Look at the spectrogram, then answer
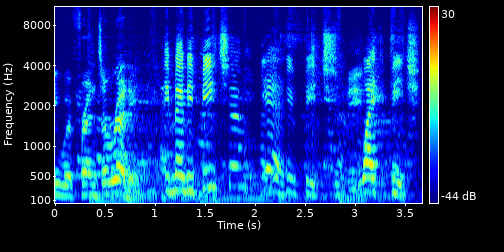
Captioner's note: whispering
